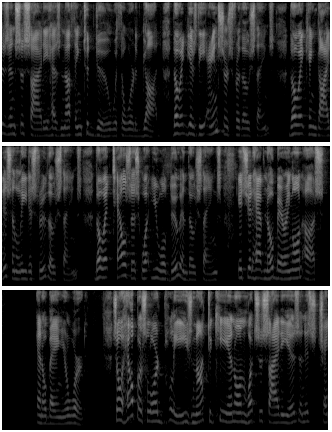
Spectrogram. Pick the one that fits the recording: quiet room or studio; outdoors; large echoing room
large echoing room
